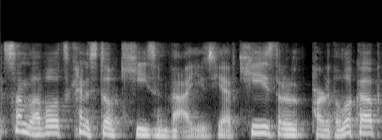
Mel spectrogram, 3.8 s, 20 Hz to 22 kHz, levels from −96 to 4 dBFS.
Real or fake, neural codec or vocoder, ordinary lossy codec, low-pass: real; none; AAC, 48 kbps; 7.2 kHz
